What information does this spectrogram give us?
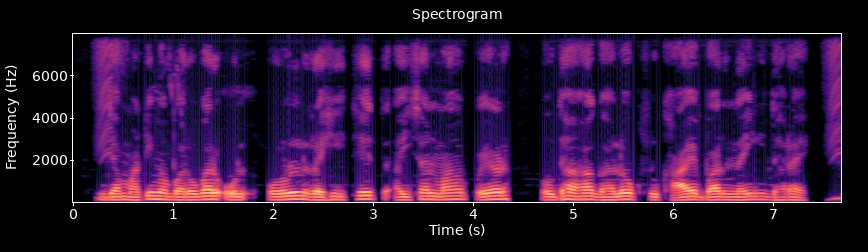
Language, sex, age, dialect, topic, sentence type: Chhattisgarhi, male, 41-45, Western/Budati/Khatahi, agriculture, statement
